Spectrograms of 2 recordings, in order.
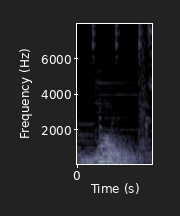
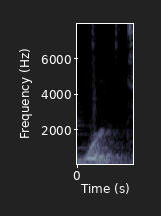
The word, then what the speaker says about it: world: que é a palavra world, né? Mundo. E eu pronunciei world como se fosse word, como se fosse palavra.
